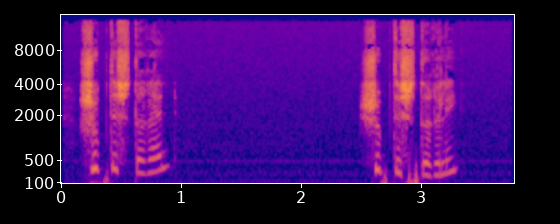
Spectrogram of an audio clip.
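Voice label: what do you do, Arabic, Syria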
